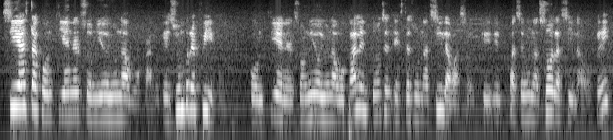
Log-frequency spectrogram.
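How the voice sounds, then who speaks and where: A man's voice: sits high, fairly quick, bright, forceful tone, a little hiss or hum, poor audio. A male teacher giving a phonics lesson to children, patiently repeating words and checking in with the class, moving between Spanish and English.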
